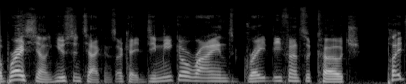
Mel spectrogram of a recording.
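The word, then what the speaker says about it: DeMeco: DeMarco Ryans dude. D'Amico? Yeah, I think that's how you say it, yeah. Did I say DeMarco? Yeah. Yeah, it is definitely D'Amico. Okay, great. D'Amico Ryans.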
